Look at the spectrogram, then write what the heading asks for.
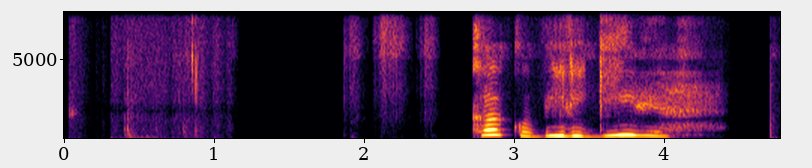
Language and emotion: Russian, sad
